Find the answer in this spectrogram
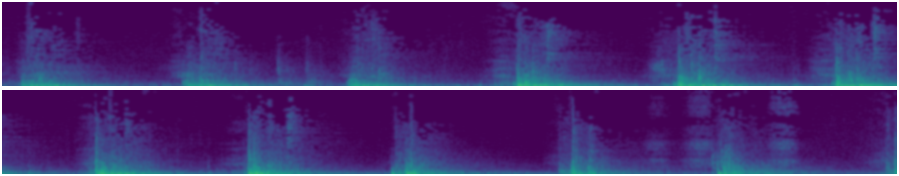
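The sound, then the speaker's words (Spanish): Men striking a hall floor with their weapons make a steady series of heavy, dull thumps at an even, measured pace, each blow loud and booming, with no voices. “Los hombres golpean el suelo con sus armas.”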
